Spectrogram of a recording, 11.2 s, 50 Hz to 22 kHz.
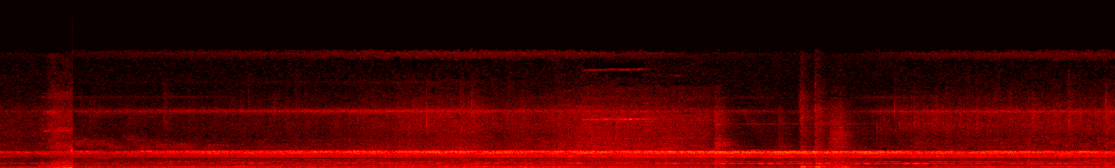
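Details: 2016 Toyota RAV4 XLE Hybrid pedestrian warning sound while backing out of the garage below 15 mph: steady high whistle-like tone over faint rolling noise; normal operation.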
